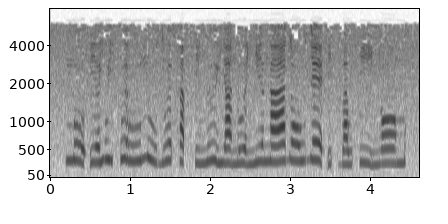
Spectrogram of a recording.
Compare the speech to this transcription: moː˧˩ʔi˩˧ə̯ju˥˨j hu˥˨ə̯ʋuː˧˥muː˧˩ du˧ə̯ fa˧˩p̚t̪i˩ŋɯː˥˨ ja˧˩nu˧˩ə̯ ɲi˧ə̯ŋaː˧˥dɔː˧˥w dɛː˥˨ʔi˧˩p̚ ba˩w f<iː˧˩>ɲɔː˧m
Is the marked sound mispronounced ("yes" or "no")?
no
